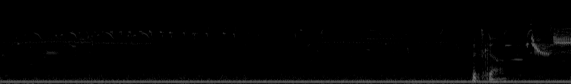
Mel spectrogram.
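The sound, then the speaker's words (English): A red-winged blackbird calls with thin, buzzy trills, ending in a sharper rising-and-falling call, heard faintly over a steady low electrical hum. “It's a red-winged blackbird.”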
